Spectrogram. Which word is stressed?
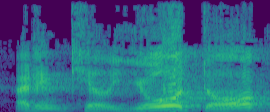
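your. The word 'your' carries the emphasis.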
